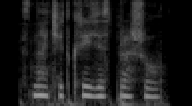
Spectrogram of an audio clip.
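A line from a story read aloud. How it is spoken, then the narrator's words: Muttering woman. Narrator (Russian): пробормотала она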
